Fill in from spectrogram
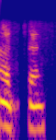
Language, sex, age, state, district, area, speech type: Marathi, female, 45-60, Maharashtra, Nanded, urban, conversation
